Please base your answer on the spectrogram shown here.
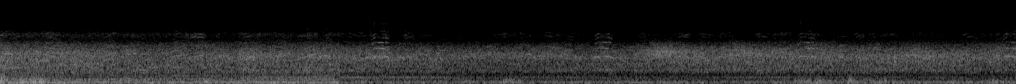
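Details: Migrating snow geese in Canada: a large flock fills the air with a steady, dense clamor of overlapping nasal, yelping honks that never pause.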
